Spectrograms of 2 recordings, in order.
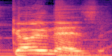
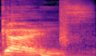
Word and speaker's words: Gomes: Nicholas says it's Gomez, not Gomes. Yes, I did have a lot of questions last episode, or a lot of comments rather, paying me out about the way I pronounced Andre Gomes. I said Andre Gomes, but it really is Andre Gomez.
